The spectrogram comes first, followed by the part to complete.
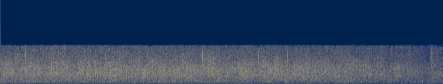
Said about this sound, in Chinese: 为我们自己来鼓掌吧。 We made it， 真的 We made it。哈利路亚，再次大力鼓掌。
